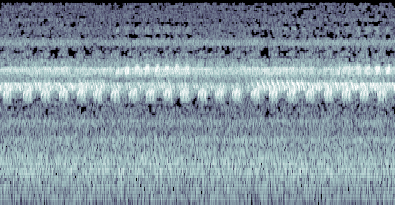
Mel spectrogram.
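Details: Insects heard as a steady high-pitched chorus, pulsing about three times per second, with a broad soft hiss of ambient noise underneath.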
